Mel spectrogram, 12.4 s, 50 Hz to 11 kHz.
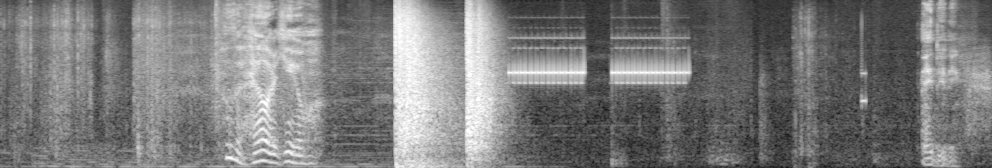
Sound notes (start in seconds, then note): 4.9 gunshots; 6.4 cell phone ringing; 10.4 cell phone beeps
